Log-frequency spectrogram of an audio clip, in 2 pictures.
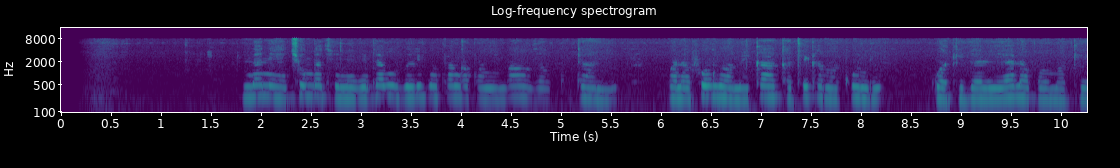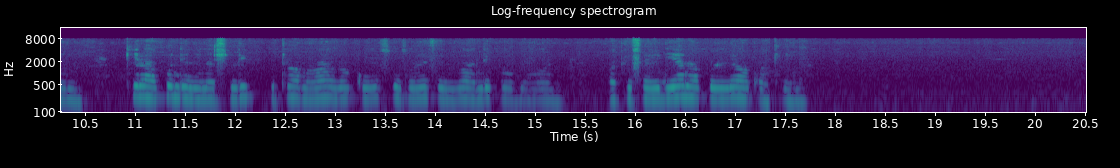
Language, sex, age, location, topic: Swahili, female, 25-35, Dar es Salaam, education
